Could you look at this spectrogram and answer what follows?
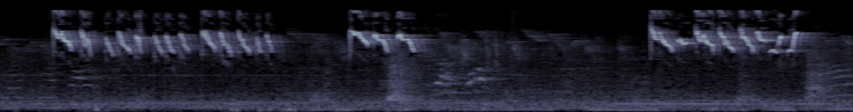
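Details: A caged white-eye, a contest-prospect bird, sings sharp 'ngalas nembak' phrases: quick trains of high, slurred downward whistles in three bursts with quiet gaps, a soft lower chirp in between, low background hum.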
